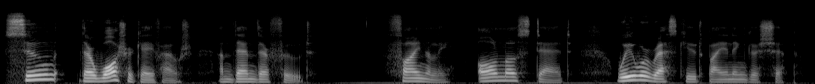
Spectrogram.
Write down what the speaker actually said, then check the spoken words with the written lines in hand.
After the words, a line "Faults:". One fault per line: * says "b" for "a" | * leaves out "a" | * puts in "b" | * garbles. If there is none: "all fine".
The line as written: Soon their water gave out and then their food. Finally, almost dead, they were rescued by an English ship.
Soon their water gave out and then their food. Finally, almost dead, we were rescued by an English ship.
Faults:
* says "we" for "they"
